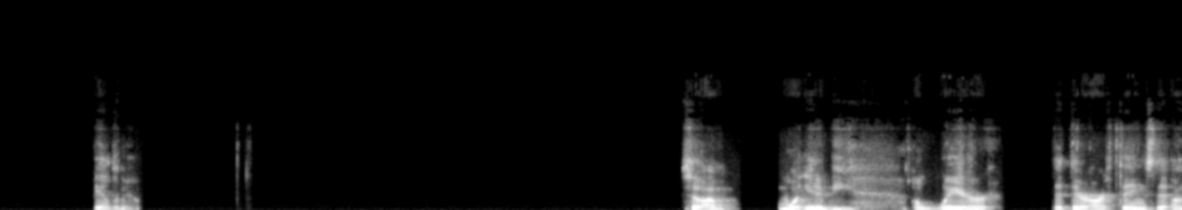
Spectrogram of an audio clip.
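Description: A man speaks with animation close to a microphone, in short bursts.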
